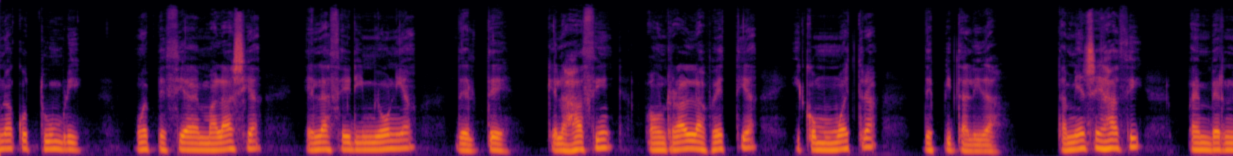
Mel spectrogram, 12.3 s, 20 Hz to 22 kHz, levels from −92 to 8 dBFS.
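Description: Nothing in the recording stood out as a technical problem on listening.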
